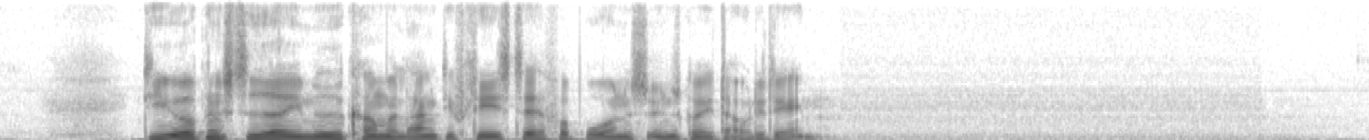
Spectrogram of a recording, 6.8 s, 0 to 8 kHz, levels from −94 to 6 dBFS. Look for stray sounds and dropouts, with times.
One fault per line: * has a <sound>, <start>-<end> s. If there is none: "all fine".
all fine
